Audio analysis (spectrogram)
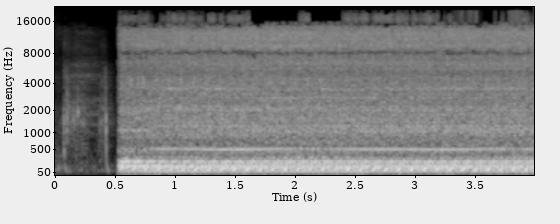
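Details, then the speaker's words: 1966 Chevrolet Bel Air with Powerglide, warmed up, after water pump replacement, idling with the accessory belt off: even idle, faint transmission whine and light lifter tick; earlier noise gone, suspected fan or water pump internals. "Huh, it's gotta be the fan or something inside the water pump, because now the noise is gone, you know, minus the whine of the power glide. And I've got a little bit of a lifter noise, but it ain't too bad."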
